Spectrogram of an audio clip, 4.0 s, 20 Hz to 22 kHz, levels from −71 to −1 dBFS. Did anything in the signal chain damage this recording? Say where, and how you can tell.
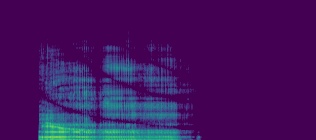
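Yes, at the converters: channels drifting apart on clocks roughly 100 ppm off, the delay nearing half a millisecond; a mono spectrogram shows comb notches sweeping throughout.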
